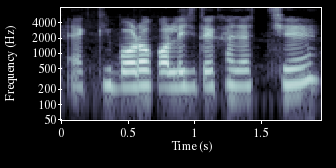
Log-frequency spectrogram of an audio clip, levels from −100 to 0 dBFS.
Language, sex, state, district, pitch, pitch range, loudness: Bengali, female, West Bengal, Paschim Medinipur, 230 Hz, 225-240 Hz, -18 LUFS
